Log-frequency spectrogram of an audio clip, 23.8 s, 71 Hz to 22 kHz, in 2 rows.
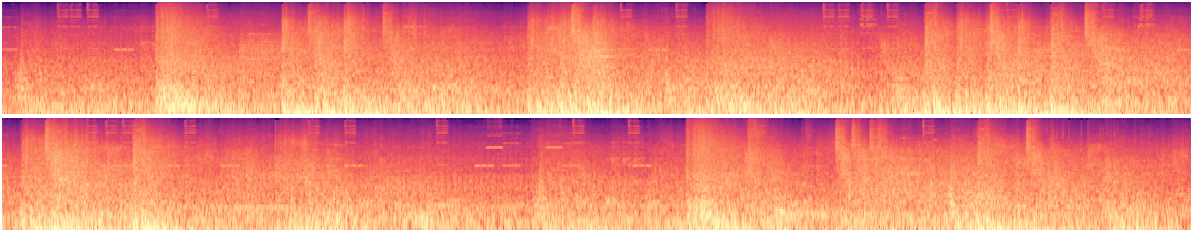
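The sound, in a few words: missiles fired and exploding in the video game Armored Core 6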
